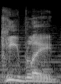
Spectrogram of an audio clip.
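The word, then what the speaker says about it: χ-blade: he means the x-blade it's just pronounced like keyblade even though it's just one keyblade ah the series is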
